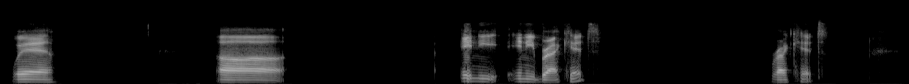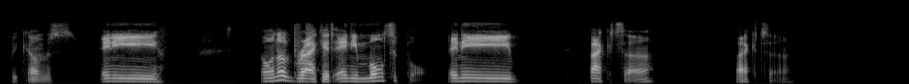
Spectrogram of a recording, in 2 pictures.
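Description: A man speaks calmly and steadily into a microphone, pausing often.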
